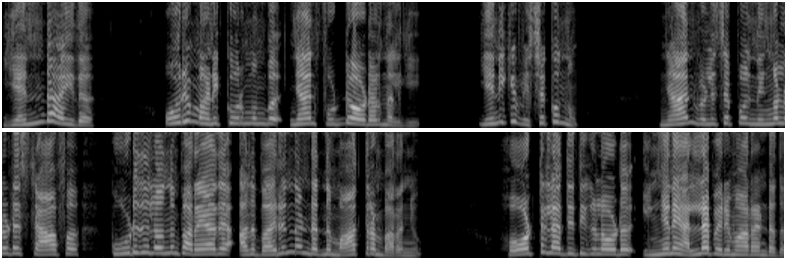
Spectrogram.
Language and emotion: Malayalam, angry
